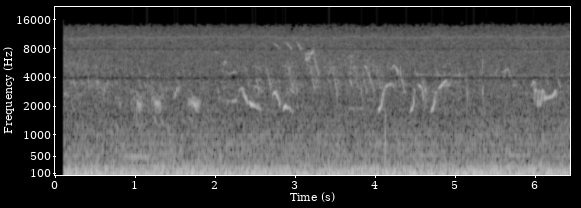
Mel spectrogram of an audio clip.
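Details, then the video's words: Eastern Kingbird in Dakota County, Minnesota, 20 May 2014, giving scattered high, sharp twittering chirps and quick upslurred notes, partly buried under a steady low rumble of wind or distant traffic. "Eastern Kingbird"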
